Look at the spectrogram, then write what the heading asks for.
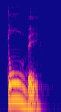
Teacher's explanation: Okay, so remember, you've got O-M here, but after that you've got a consonant, so it does mean that this combination of O-M will give you the sound on. Okay, you don't pronounce the M at all, so it's really a nasal, so it goes in your nose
